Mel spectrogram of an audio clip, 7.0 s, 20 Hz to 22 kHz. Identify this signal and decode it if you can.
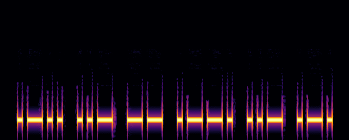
Morse code, heard as a keyed tone, about 12 wpm, 600 Hz. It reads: LUMPUR
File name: CW / Practice / NationalCapitals12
